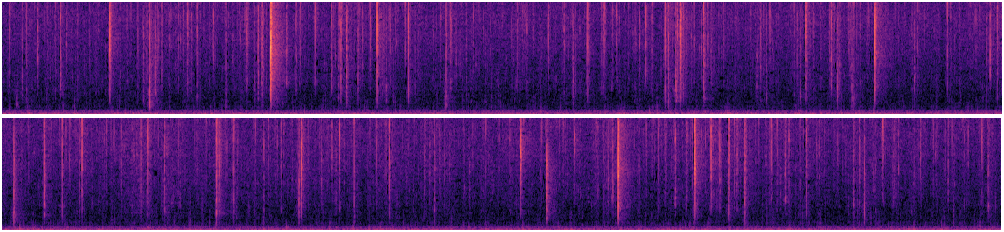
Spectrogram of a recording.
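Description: Wood campfire crackling, with irregular sharp pops over a steady low rumble of the burning fire; one pop about two seconds in is the loudest.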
